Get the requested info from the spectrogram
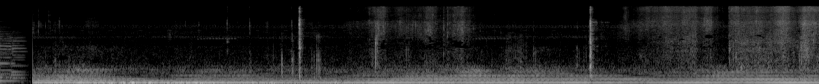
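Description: A steady low mechanical hum with even overtones, a motor or engine running, with two sharp clicks about three and six seconds in. A fiddle tune cuts off at the very start.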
